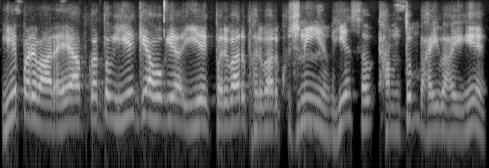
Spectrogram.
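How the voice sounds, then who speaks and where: A man's voice: high-pitched, brisk. A man speaking earnestly and repetitively in a casual phone conversation, urging his point and calling the listener brother. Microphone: phone call. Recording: dull lo-fi recorded phone call.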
